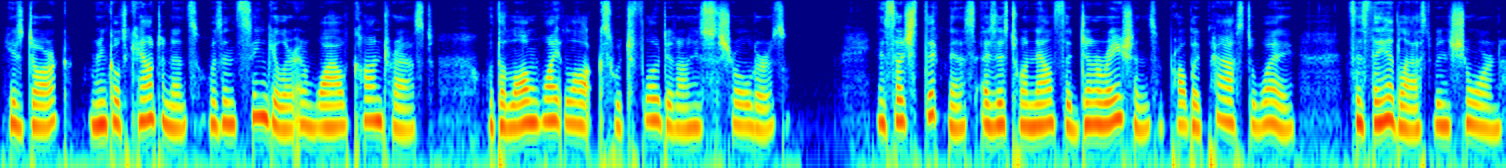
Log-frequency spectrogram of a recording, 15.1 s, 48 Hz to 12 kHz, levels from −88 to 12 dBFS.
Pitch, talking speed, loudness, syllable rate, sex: 200 Hz, 150 wpm, -16 LUFS, 4.6 syllables/s, female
